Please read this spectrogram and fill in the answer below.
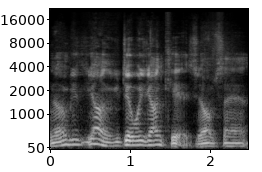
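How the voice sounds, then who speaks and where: A man's fairly low voice with very wide pitch swings. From Harlem, New York City. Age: 60s. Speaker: interviewee, Harlem native. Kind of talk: casual interview storytelling.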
